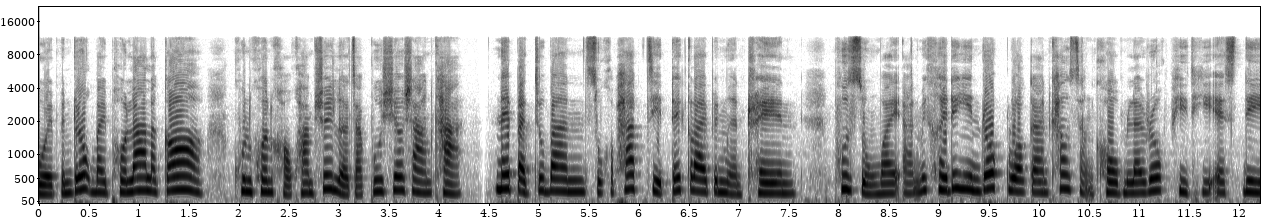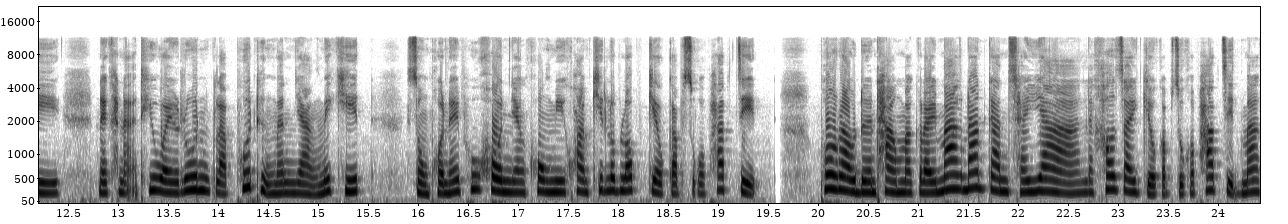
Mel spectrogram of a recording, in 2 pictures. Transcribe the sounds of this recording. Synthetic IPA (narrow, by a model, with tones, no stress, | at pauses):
u˩˦əjpe˧nɾoː˥˩k̚ba˧jpʰoː˧laː˥˩lɛː˦˥kɔː˥˩ | kʰu˧nkʰu˧ənkʰɔː˩˦kʰwaː˧mt͡ɕʰu˥˩əjlɯ˩˦t͡ɕaː˨˩k̚pʰuː˥˩t͡ɕʰi˥˩əwt͡ɕʰaː˧nkʰa˥˩ | na˧jpa˨˩t̪̚t͡ɕu˨˧˩ba˧nsu˨˩kʰa˧pʰaː˥˩p̚t͡ɕi˨˩t̪̚da˥˩jklaː˧jpe˧nmɯ˨˩˦ənt̪ʰɾeː˧npʰuː˥˩suː˩˦ŋwa˧jʔaː˨˩t̪̚ma˥˩jkʰɤː˧jda˥˩ji˧nɾoː˥˩kːlu˧ɐkaː˧nkʰa˥˩wsa˨˩˦ŋkʰo˧mlɛ˦˥ɾoː˥˩k̚pʰiː˧t̪ʰiː˧ʔe˦˥sdiː˧na˧jkʰa˧na̰˧˩ʔt̪ʰiː˥˩wa˧jɾu˥˩nkla˨˩pʰːuː˥˩t̪ʰːɯ˩˦ŋma˧njaː˨˩ŋma˥˩jkʰi˦˥t̪̚ | so˨˩ŋpʰo˩˦nha˥˩jpʰuː˥˩kʰo˧nja˧ŋkʰo˧ŋmiː˧kʰwaː˧mkʰi˦˥t̪̚lo˦˥p̚lo˦˥p̚ki˨˩əwka˨˩p̚su˨˩kʰa˧pʰaː˥˩p̚t͡ɕi˨˩t̪̚ | pʰu˥˩ək̚ɾa˧wdɤː˧nt̪ʰaː˧ŋmaː˧kɾa˧jmaː˥˩k̚daː˥˩˨nka˧nt͡ɕʰa˦˥jːaː˧˩lɛ˦˥kʰa˥˩wt͡ɕa˧jki˨˩əwka˨˩p̚su˨˩kʰa˧pʰaː˥˩p̚t͡ɕi˨˩t̪̚maː˥˩k̚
